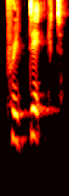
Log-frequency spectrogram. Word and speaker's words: predict: predict it's a verb and the stress is on the second syllable on d predict it means tell beforehand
